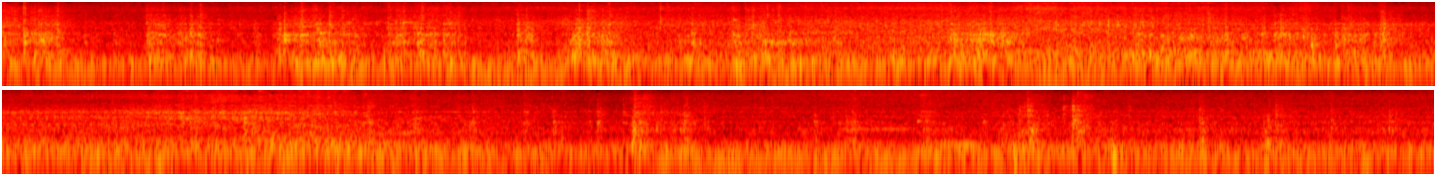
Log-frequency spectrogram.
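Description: LiuGong crawler excavator at work: its diesel engine runs steadily with a low hum, while the bucket scrapes and drags soil, with scattered scrapes and knocks from earth and debris.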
